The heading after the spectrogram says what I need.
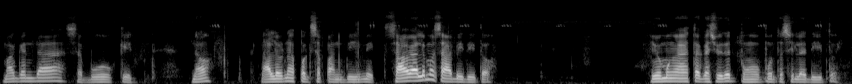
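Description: A man's voice: mid-range voice, normal speed, pauses often, warm tone, dry recording. A man vlogging casually outdoors in the countryside, chatty, often tagging "no?" and "guys". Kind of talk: casual walking vlog.

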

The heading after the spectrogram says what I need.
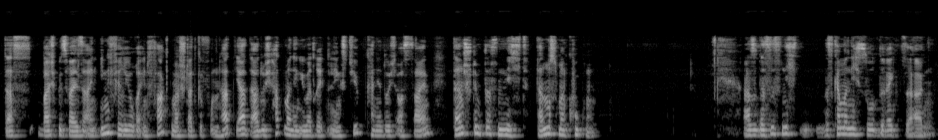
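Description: Gravelly man teaching ECGs live. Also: on the high side. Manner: explanatory, thinking aloud with fillers. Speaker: doctor teaching ECG reading. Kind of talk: live-streamed medical lesson. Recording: dull lo-fi stream audio.

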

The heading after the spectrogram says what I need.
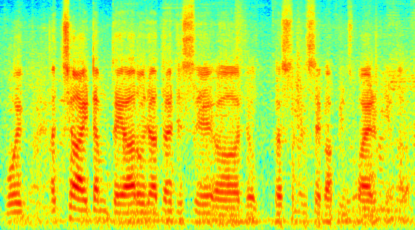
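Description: A restaurant owner speaking through a face mask in a casual interview, patiently listing items step by step with filler pauses. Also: male voice, mid-range voice, steady tone, background noise. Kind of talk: casual interview about his menu. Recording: music playing underneath.

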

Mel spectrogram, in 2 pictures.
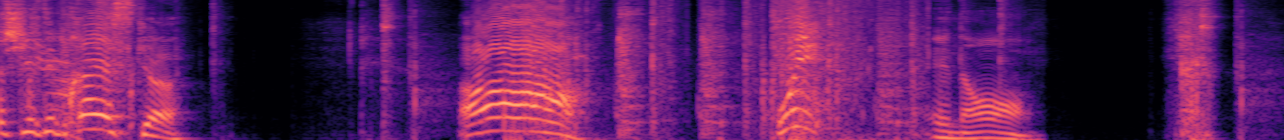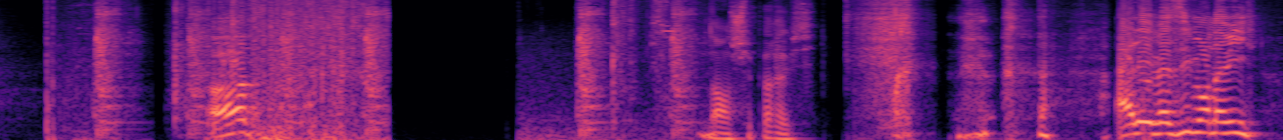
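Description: A man hosting a gaming video, excitably commenting on his play, shouting at the game and joking with the characters on screen. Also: high-pitched, slow, long pauses, heavy background noise. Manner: jokey, talks to the characters on screen.

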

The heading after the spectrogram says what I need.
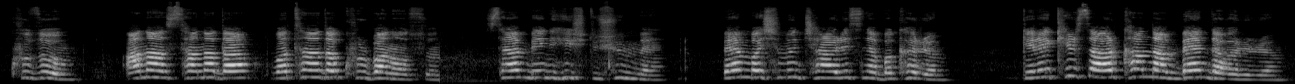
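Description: Woman playing self-sacrificing village mom in a school drama, emotive, bright voice, far from the mic. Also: high-pitched, full character voice. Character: devoted self-sacrificing village mother of a soldier.

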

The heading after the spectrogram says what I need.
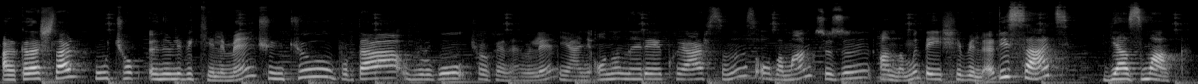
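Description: A young woman teaching vocabulary, drilling words in a clear, slowed-down way with light asides. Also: fairly high pitch, fairly bright tone, faint music behind. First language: Russian. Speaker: Russian language teacher. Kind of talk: vocabulary lesson with slow repeated examples.

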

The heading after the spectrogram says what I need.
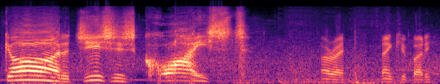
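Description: A man giving frustrated gameplay commentary, swinging between muttering and shouting. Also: fairly high pitch, animated, slow, a little hiss or hum, rough recording. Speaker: gaming channel host.

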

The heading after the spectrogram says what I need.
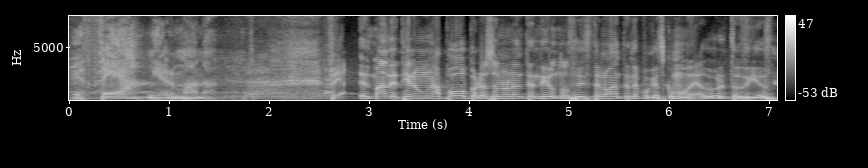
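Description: Male stand-up comic, higher voice, very lively delivery, live club mic with faint noise. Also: quick pace. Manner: animated, swings pitch for punchlines, shouts when acting out characters. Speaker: stand-up comedian. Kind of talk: stand-up comedy routine. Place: comedy club stage.

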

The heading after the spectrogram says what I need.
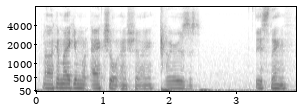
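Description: An Australian man chatting casually as he plays, excitable and sweary, using eshay slang. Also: medium pitch, moderate pace. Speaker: player opening item cases. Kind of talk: casual gaming chat.

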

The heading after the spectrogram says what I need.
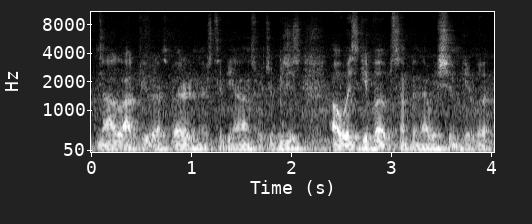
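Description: Subdued young man, low and flat. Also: very fast, background noise. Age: young adult. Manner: low-key and candid, trailing off with ums. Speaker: college football player. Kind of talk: postgame press interview. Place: hallway of a stadium in front of a sponsor backdrop. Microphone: reporters' recorders held close.

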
